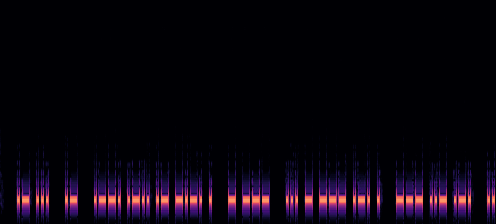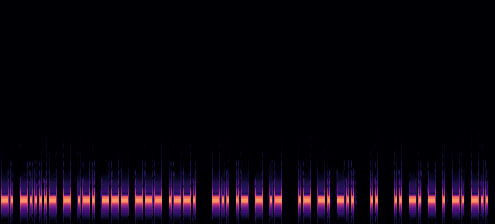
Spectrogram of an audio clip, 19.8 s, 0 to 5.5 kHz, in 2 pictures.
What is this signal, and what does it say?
Morse code, heard as a keyed tone, about 25 wpm, 600 Hz. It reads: AS A PLACE TO STORE OUR F-TROOP DATA AND I INTEND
